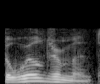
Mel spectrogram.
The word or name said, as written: bewilderment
